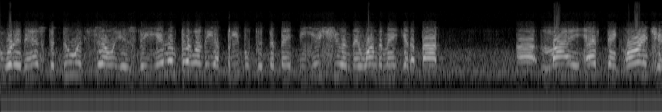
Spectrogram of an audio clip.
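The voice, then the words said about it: Speaks with a noticeable accent. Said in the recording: “it has to do with your accent”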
